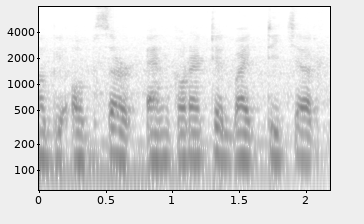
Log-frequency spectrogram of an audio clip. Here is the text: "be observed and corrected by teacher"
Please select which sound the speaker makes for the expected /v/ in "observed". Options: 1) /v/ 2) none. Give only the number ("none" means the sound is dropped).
2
